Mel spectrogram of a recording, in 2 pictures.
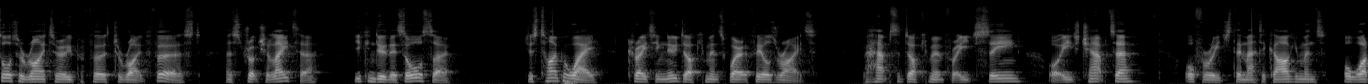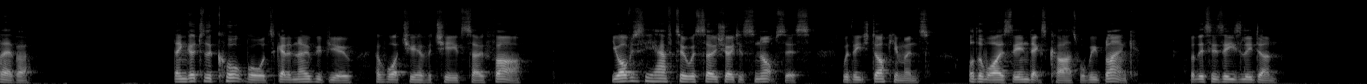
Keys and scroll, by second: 11.9 super+v, 22.0 alt+shift+super+v.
